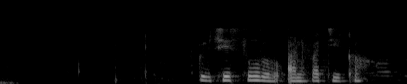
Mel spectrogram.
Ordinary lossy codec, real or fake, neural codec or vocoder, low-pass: AAC, 24 kbps; fake; codec, 16 kHz, 1 kbps, X-Codec, HuBERT features, trained on balanced general audio; 5.4 kHz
